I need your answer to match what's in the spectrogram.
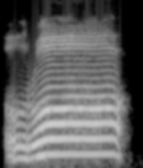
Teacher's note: Ra 2 counts long, make it heavy because whenever ra is with fatha, it is heavy.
